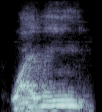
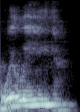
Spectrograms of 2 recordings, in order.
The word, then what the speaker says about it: Willie: So, if I forgot to ask you your name or mispronounced your name by calling you Wylene instead of Willie.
